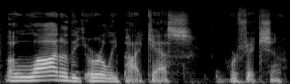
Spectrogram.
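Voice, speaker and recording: A woman's voice: fairly low pitch, normal speed, dry recording. A woman talking conversationally as a podcast interviewer.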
